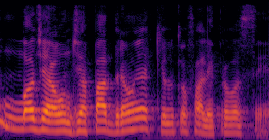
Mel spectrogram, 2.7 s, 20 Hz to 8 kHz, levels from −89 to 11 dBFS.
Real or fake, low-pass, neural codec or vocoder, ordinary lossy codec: fake; 7.2 kHz; codec, 44.1 kHz, 7.8 kbps, Pupu-Codec; none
